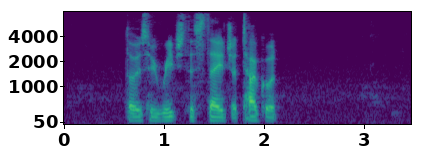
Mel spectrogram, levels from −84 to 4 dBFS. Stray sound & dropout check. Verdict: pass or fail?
pass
